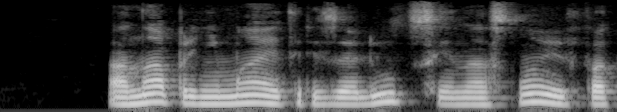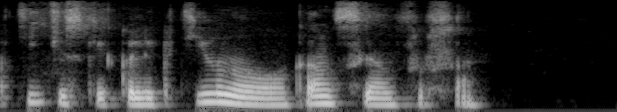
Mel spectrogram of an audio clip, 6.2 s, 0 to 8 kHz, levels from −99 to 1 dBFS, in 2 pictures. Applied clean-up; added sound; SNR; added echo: none; none; none; none.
